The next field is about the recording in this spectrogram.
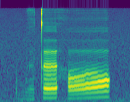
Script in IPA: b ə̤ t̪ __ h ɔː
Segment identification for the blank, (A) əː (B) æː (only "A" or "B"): A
